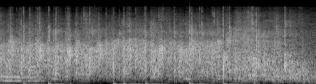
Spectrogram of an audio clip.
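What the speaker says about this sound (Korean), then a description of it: "큰 박수" A crowd gives loud, dense, sustained applause at a 2017 political campaign launch event for a jobs committee in Korea. The clapping stays steady throughout and eases slightly at the very end.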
